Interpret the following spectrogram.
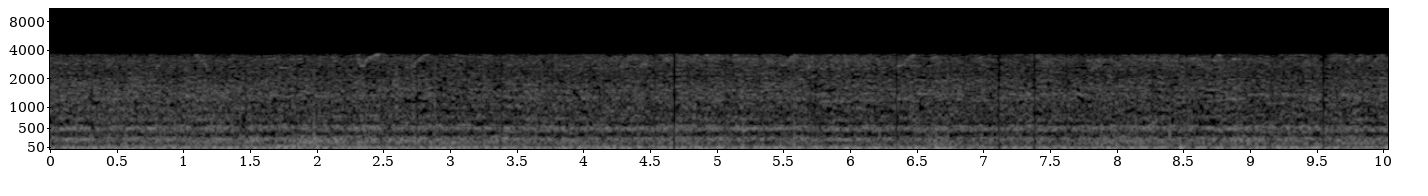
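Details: Many honey bees of a reproductive swarm settling into a swarm trap, 04/07/21: an unbroken, dense buzzing roar, evenly loud for the whole ten seconds with a deep humming undertone.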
